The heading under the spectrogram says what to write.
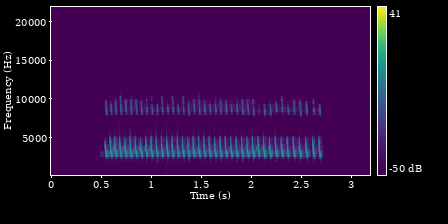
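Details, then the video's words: Local canary of forest origin in full-isian song with rich cengkok: a dense, rapid, buzzy high trill lasting about two seconds with even pulses, starting and stopping cleanly. "Suara Burung Kenari Lokal Full Isian"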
